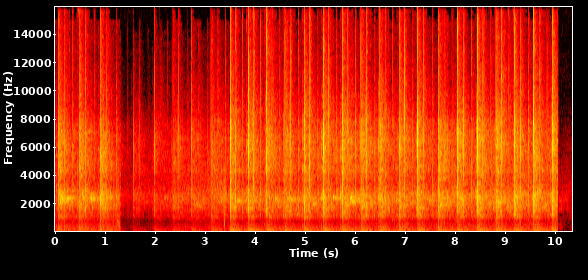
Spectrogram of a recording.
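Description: A leather speed bag being punched and rebounding off its overhead board: a fast, continuous run of rhythmic taps. It drops briefly quieter about a second in.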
